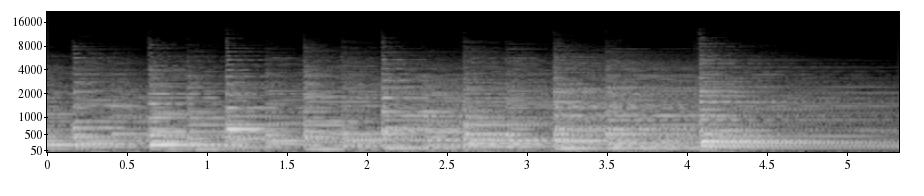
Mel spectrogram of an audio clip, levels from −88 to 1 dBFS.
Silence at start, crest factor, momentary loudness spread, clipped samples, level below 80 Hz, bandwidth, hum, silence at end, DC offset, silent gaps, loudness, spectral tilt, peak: 0 s; 14 dB; 6 LU; under 0.1%; -44 dBFS; 9.2 kHz; none; 0 s; under 0.1%; none; -20 LUFS; -8 dB/octave; -4 dBFS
